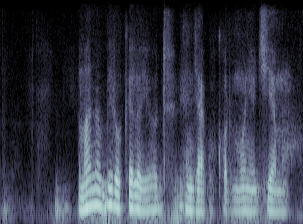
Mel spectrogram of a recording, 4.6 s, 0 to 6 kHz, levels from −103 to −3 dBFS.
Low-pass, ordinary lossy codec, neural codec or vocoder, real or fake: 5.4 kHz; Opus, 32 kbps; codec, 24 kHz, 0.5 kbps, DualCodec; fake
